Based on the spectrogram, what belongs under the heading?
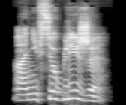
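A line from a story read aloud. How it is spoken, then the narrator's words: Shouted. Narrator (Russian): выкрикнул он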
